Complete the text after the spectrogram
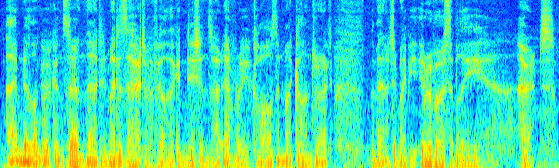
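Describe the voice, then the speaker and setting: A man voicing a stern, guarded guide in a game, formal and measured, with a gravelly, breathy low voice. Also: steady tone, background noise, full character voice. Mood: solemn. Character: stern, guarded male tour guide bound by contract.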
